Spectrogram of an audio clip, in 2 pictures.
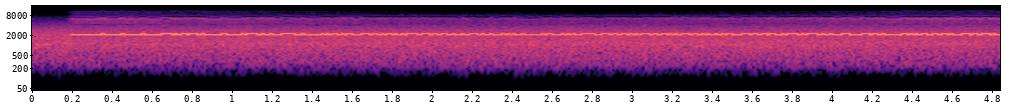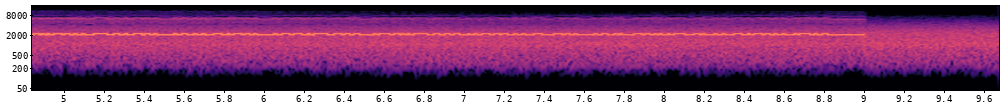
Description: RTTY (75 baud, 170 Hz shift), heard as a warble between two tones, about 2200 Hz centre, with radio static. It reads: VE5SB DE PA6BYT R R FB LEE. RIG HR 50 W, ANT VERTICAL. WX FOG, 32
